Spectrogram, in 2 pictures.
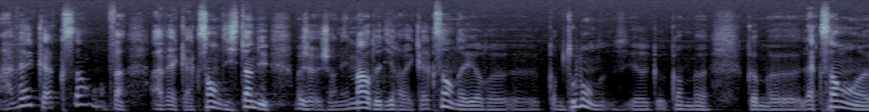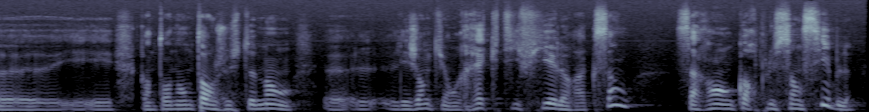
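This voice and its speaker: A man's voice: mid-range voice, moderate pace, warm tone. A man hosting a live stage conversation, speaking thoughtfully with many restarts and putting questions to his guest. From France. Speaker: host of a public talk. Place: auditorium.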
